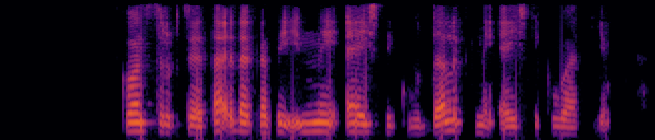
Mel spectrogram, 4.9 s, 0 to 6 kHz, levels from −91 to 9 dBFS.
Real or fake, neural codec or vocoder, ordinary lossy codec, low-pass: real; none; MP3, 48 kbps; 5.4 kHz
